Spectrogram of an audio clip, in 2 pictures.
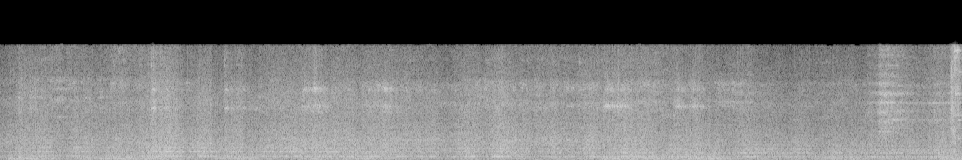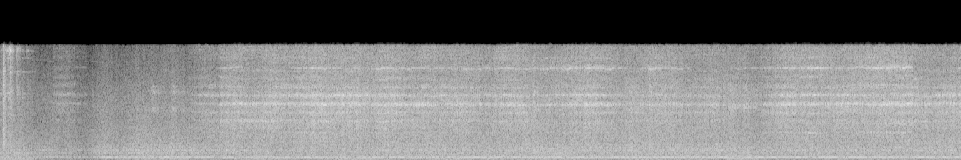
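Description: A train's motor whines with a steady hum.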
